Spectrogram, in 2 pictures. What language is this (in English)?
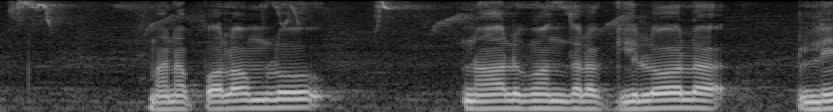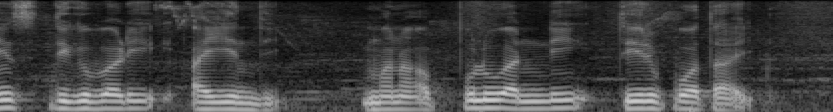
Telugu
